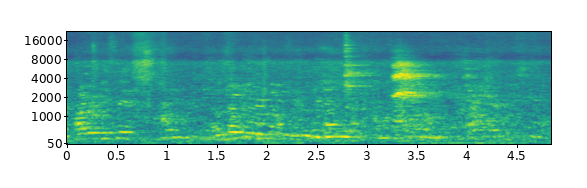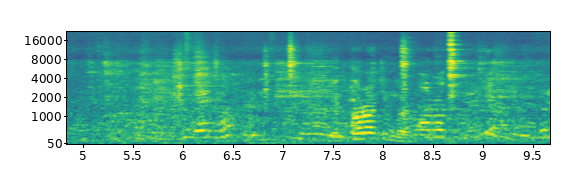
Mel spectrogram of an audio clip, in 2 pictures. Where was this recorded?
in a restaurant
